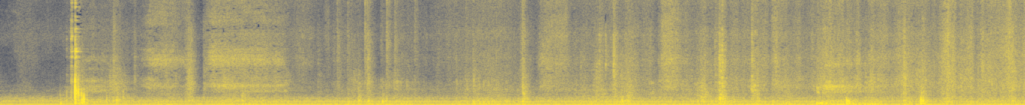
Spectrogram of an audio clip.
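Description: Scattered light clicks and knocks of small chainsaw parts and tools being handled during cleaning, the sharpest about a second in and a few more near the end, over a steady low hum.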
